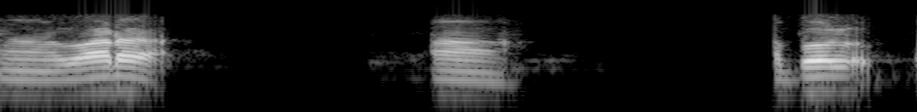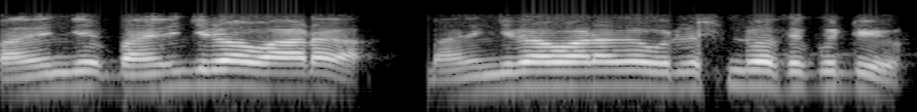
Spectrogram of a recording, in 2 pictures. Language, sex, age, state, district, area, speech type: Malayalam, male, 45-60, Kerala, Kottayam, rural, conversation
